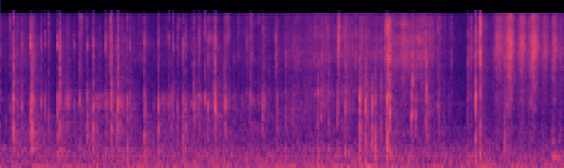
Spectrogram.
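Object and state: Plastic sweetener tub.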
